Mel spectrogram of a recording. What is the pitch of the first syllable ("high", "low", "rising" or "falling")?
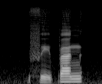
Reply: low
